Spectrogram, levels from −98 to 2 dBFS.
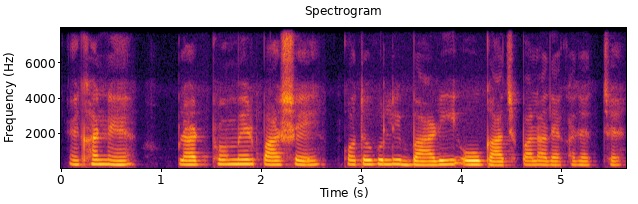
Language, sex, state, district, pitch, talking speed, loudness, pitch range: Bengali, female, West Bengal, Cooch Behar, 225 Hz, 95 wpm, -15 LUFS, 215-240 Hz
